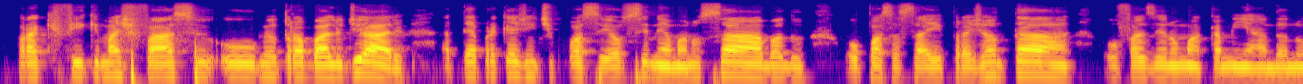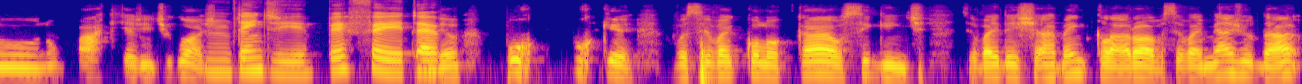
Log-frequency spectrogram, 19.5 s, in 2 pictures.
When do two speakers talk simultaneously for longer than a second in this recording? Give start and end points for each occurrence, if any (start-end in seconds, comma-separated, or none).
none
